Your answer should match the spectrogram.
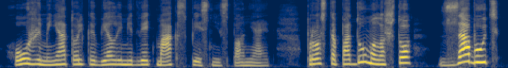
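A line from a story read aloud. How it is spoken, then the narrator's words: Exclaimed in unison. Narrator (Russian): хором воскликнули все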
